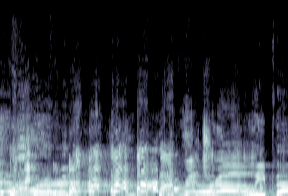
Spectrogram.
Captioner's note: group laughing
